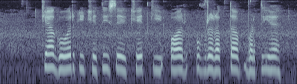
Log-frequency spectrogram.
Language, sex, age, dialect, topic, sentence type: Hindi, female, 25-30, Marwari Dhudhari, agriculture, question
